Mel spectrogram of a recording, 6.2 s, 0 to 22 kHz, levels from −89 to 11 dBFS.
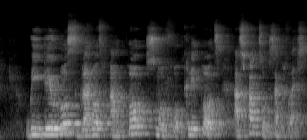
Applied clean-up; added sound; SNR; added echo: none; none; none; reverberation time 0.9 s.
